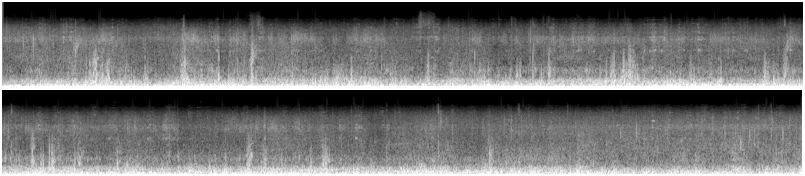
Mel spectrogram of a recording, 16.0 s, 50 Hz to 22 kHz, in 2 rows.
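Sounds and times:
tyres ticking on gritty mud: 0:00.0 - 0:16.0
wind buffeting microphone: 0:00.0 - 0:16.0.

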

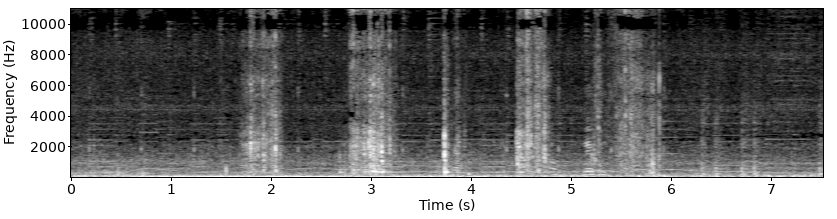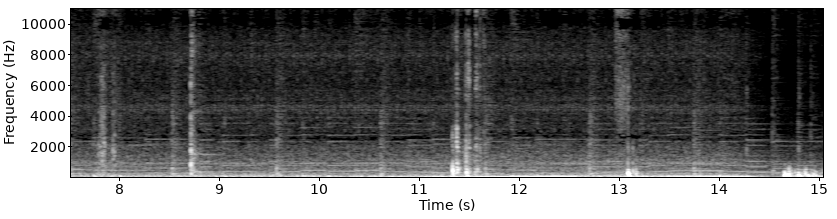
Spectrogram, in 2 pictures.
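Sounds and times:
deep drone: 0:00.0 - 0:14.6
background music: 0:00.0 - 0:15.0
snow shovel scraping packed snow: 0:01.6 - 0:06.0.

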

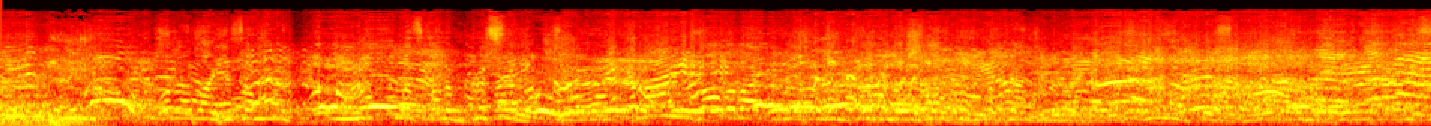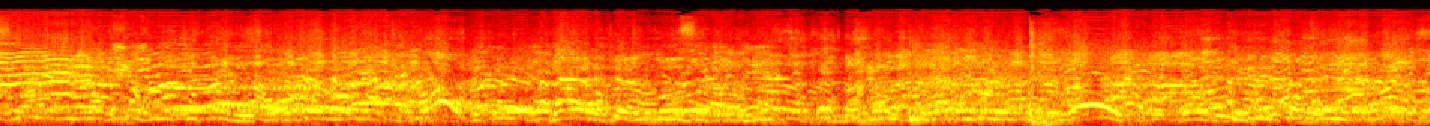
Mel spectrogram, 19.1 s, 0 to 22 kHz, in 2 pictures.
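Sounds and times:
babble of many voices: 0:00.0 - 0:19.0.

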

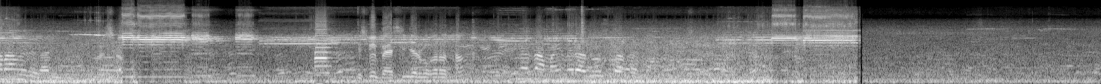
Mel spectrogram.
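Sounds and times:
street traffic hum: 0:00.0 - 0:11.0
men talking: 0:02.1 - 0:07.7
vehicle horn blast: 0:07.1 - 0:08.6.

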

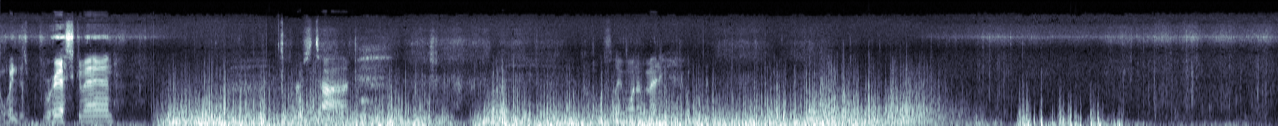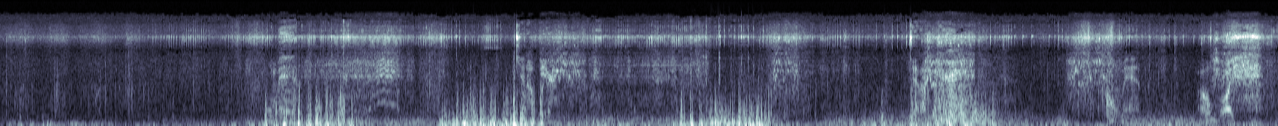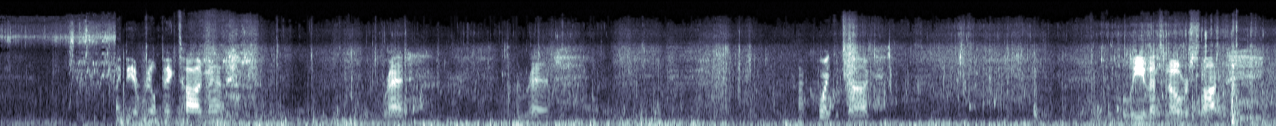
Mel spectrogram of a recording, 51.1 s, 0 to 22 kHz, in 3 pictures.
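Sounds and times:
gusty wind buffeting microphone: 0:00.0 - 0:51.0
person muttering: 0:20.6 - 0:22.4.

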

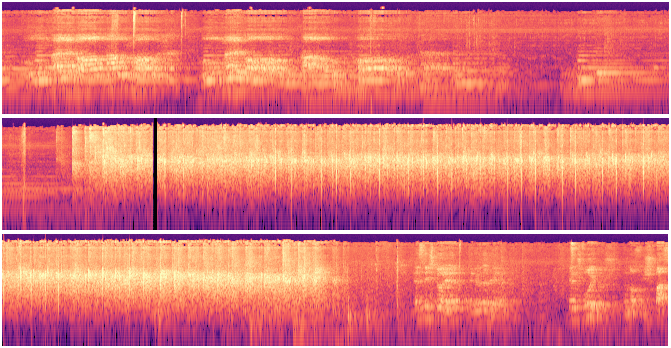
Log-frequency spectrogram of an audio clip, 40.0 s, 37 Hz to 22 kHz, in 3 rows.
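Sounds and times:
piano chord: 0:00.0 - 0:15.2
audience applause: 0:14.4 - 0:33.8.

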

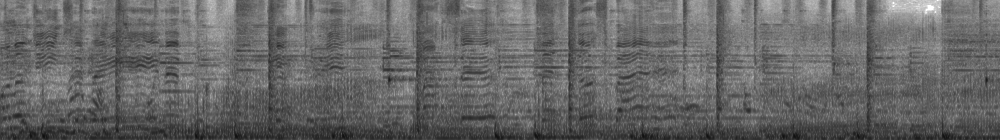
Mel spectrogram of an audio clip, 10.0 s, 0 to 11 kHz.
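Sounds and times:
music with drums: 0:00.0 - 0:10.0
steady low rumble: 0:00.0 - 0:10.0.

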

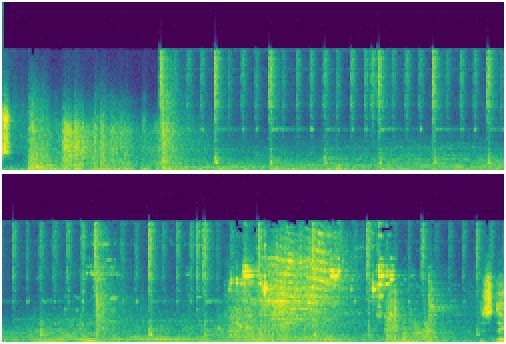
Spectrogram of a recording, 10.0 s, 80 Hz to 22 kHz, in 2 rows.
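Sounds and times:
deep rumbling boom: 0:00.2 - 0:03.4
music: 0:00.3 - 0:10.0.

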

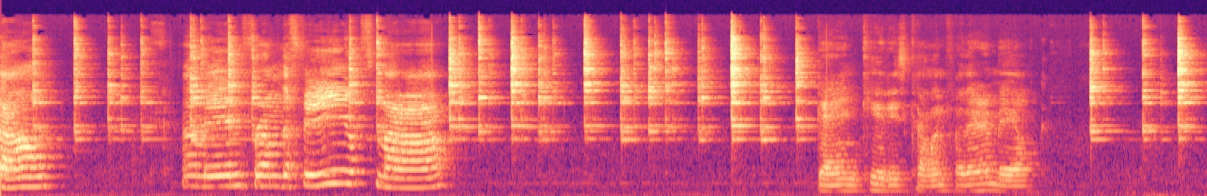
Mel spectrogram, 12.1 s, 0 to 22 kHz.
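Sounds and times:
metal spoon clinking glass jar: 0:00.0 - 0:08.2, 0:10.9 - 0:12.0.

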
